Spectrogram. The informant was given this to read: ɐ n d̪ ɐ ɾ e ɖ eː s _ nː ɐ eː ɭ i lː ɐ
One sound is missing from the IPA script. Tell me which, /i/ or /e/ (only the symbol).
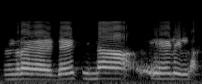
i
